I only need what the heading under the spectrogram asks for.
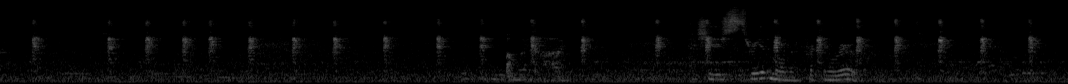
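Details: Grackle caught on a mobile phone: a run of harsh clipped chacks, about two per second and somewhat irregular, with brief human speech breaking in near the middle.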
